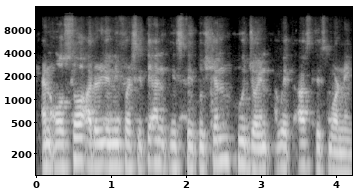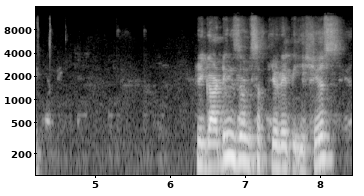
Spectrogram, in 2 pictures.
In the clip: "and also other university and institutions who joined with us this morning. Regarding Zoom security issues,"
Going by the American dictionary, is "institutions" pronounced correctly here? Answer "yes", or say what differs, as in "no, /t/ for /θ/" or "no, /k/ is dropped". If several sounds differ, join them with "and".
no, /z/ is dropped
